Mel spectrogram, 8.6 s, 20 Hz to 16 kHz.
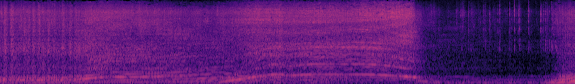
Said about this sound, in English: the 65 Mustang, 654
